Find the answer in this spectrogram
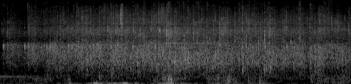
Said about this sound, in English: And so I would like for you guys to give a warm applause to my sibling expert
